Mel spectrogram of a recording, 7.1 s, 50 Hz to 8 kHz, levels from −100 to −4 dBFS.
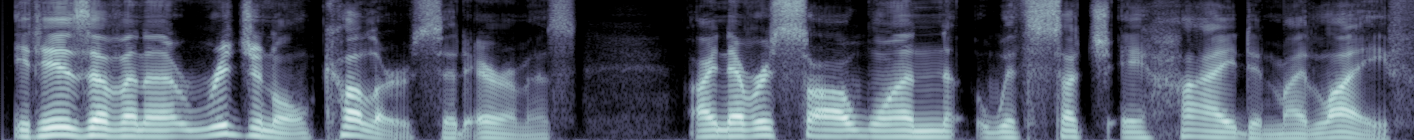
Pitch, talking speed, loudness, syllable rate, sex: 120 Hz, 160 wpm, -22 LUFS, 4.4 syllables/s, male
